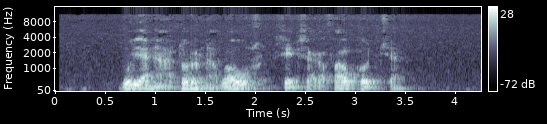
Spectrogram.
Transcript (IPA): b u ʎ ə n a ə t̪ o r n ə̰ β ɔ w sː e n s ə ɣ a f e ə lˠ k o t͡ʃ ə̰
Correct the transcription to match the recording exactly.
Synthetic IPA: b u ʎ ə n a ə t̪ o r n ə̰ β ɔ w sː e n s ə ɣ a f a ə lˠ k o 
